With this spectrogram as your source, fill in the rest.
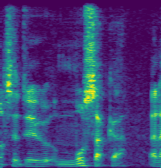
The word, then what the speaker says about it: moussaka: And he taught me how to do moussaka and how to pronounce it. Moussaka, not moussaka. It's moussaka.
